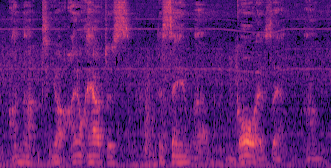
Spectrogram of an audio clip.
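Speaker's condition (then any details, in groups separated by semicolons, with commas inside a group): Cerebral palsy; breathing fine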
